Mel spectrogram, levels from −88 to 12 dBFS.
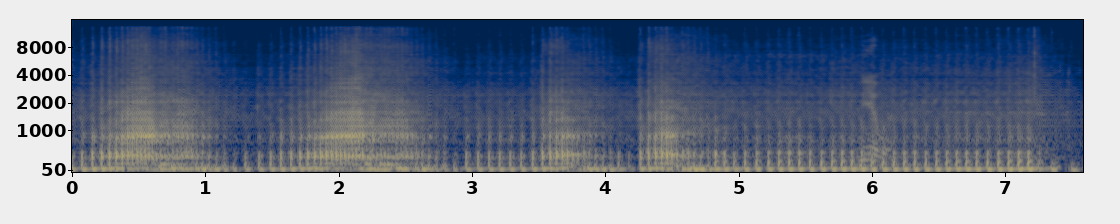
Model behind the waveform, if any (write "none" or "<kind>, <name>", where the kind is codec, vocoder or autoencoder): vocoder, Vocos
